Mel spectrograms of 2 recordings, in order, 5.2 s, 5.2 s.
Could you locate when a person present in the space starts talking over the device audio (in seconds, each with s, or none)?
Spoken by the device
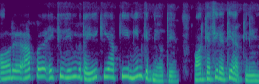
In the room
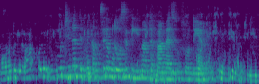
1.1 s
